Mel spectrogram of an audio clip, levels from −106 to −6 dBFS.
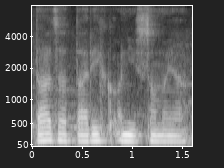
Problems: continuous background conversations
